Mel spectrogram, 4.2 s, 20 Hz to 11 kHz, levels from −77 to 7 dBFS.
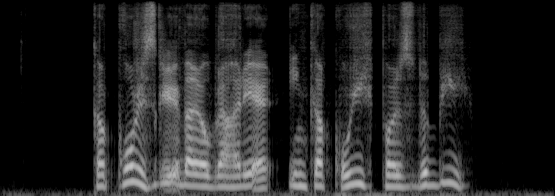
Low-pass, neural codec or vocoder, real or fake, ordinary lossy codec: none; autoencoder, 22.05 kHz, a latent of 192 numbers a frame, VITS, trained on many speakers; fake; none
